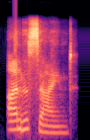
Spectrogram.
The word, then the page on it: Unassigned: Indian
